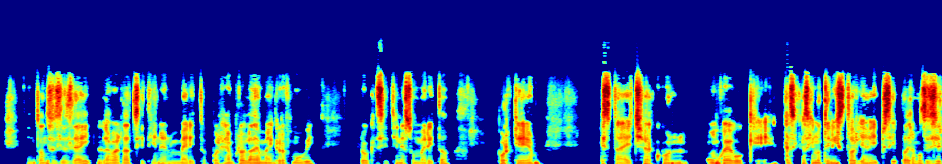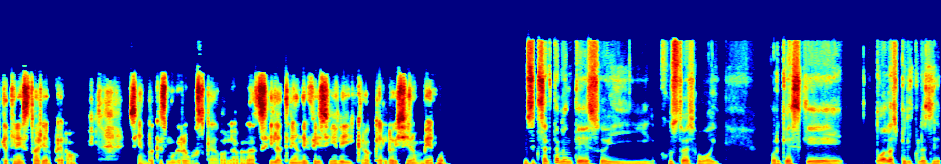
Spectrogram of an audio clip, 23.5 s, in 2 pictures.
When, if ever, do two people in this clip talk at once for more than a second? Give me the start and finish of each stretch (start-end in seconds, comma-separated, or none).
none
